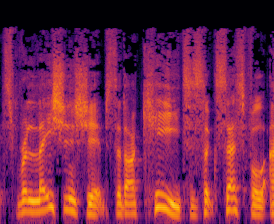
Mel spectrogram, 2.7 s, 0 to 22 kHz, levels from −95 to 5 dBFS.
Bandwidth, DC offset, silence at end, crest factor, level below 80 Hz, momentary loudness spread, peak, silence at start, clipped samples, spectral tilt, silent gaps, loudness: 14.5 kHz; under 0.1%; 0 s; 14 dB; -60 dBFS; 5 LU; -4 dBFS; 0 s; under 0.1%; -4 dB/octave; none; -17 LUFS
